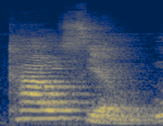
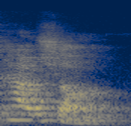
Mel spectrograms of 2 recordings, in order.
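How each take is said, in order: First: "Calcium" said as kar-see-um with s; "Calcium" with s, not sh; correct calcium. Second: "calcium" said as kar-shong, wrong. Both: Shown as a demonstration. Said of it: "not calcium".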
